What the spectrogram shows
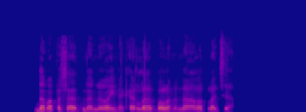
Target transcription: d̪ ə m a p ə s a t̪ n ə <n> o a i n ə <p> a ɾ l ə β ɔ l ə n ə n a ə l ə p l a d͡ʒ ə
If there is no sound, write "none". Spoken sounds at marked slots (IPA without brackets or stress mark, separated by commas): n, k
